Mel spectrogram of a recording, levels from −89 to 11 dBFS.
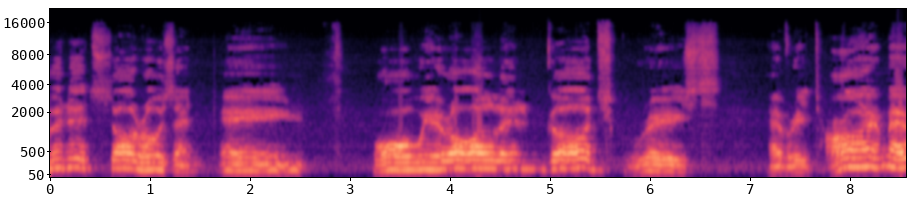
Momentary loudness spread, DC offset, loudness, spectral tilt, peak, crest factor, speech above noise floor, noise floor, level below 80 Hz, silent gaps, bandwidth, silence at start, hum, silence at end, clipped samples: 16 LU; under 0.1%; -15 LUFS; -6 dB/octave; 0 dBFS; 16 dB; 31 dB; -46 dBFS; -54 dBFS; none; 16 kHz; 0 s; none; 0 s; under 0.1%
